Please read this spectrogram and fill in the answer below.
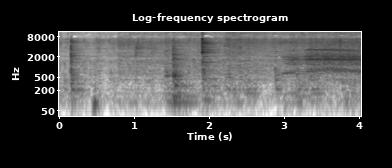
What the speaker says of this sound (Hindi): अभी इसको भून लेते हैं।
